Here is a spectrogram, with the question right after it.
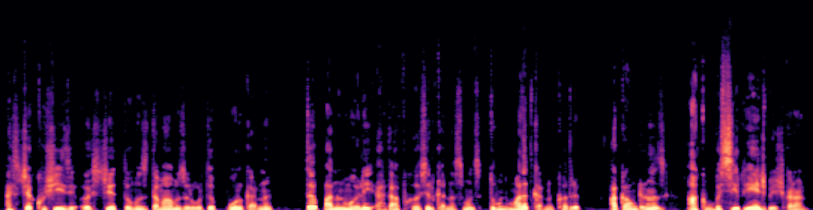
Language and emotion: Kashmiri, happy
